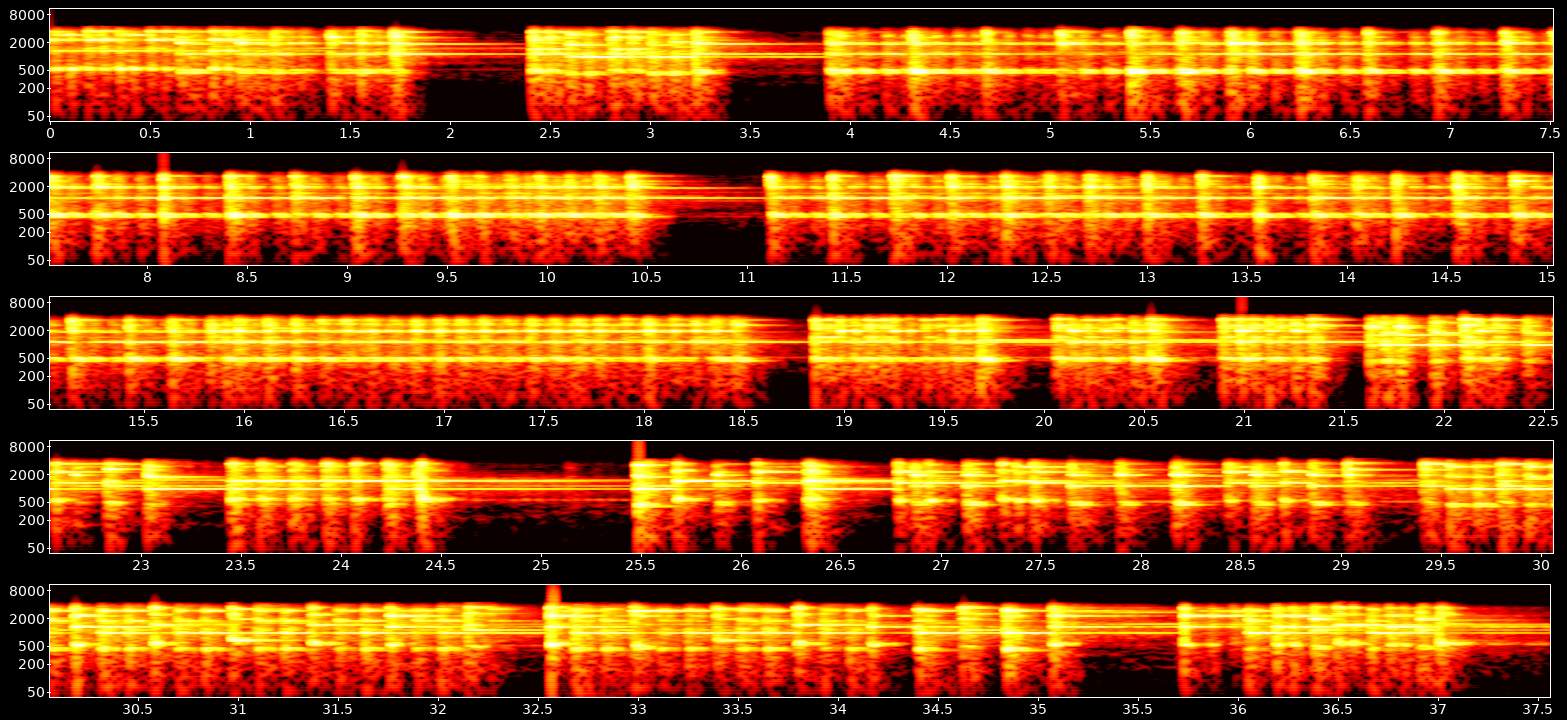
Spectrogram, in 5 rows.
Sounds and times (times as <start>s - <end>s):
Percussion: 0.0s - 37.5s.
